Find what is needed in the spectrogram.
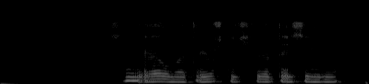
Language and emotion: Russian, neutral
